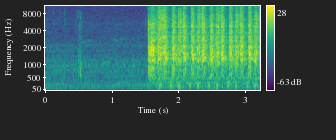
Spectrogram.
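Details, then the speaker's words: 1994 Honda Shadow VLX 600, spark plugs and cables checked fine, in neutral with kill switch on run: starter churns evenly three or four beats a second but never catches; cranks but won't start, cause unknown. "we're going to try to start it as you can see it doesn't want to work the doesn't want to"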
